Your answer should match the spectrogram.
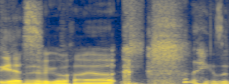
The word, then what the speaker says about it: Hierarch: name wrong for a few times and not been Hierarch. corrected. Yeah, Noble Hierarch, yes. There we go, Hierarch.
